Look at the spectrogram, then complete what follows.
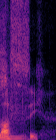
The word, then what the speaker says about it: Lassi: Lassi. No, he said Lassie. It's It's Lassie.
